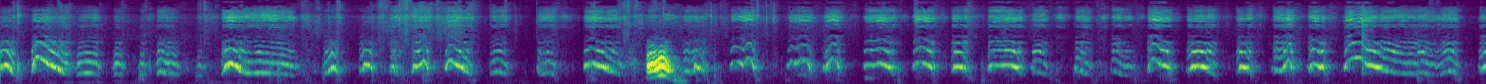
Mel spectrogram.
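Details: Female Alaskan Malamute named Liza scolding her new chicken toy with a long stream of short, bouncing, arched woo calls, several each second, with a louder rough grumble near the middle and a constant faint high-pitched squeak.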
